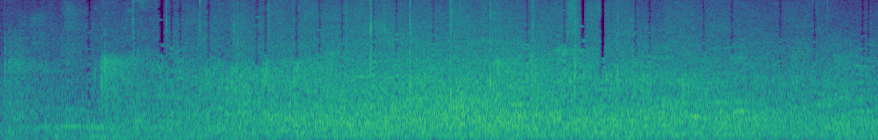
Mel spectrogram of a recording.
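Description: An audience at a spring university commencement ceremony in Dickinson, North Dakota applauds, with sustained clapping that swells and holds steadily from a large crowd in a hall.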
